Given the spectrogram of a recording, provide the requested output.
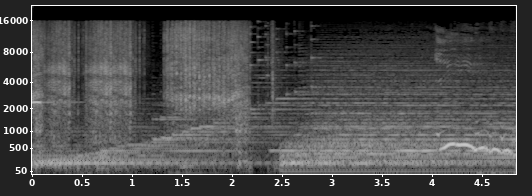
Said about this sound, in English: Oh, said Winnie. Let's open it, Wilbur. They tore off the paper.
